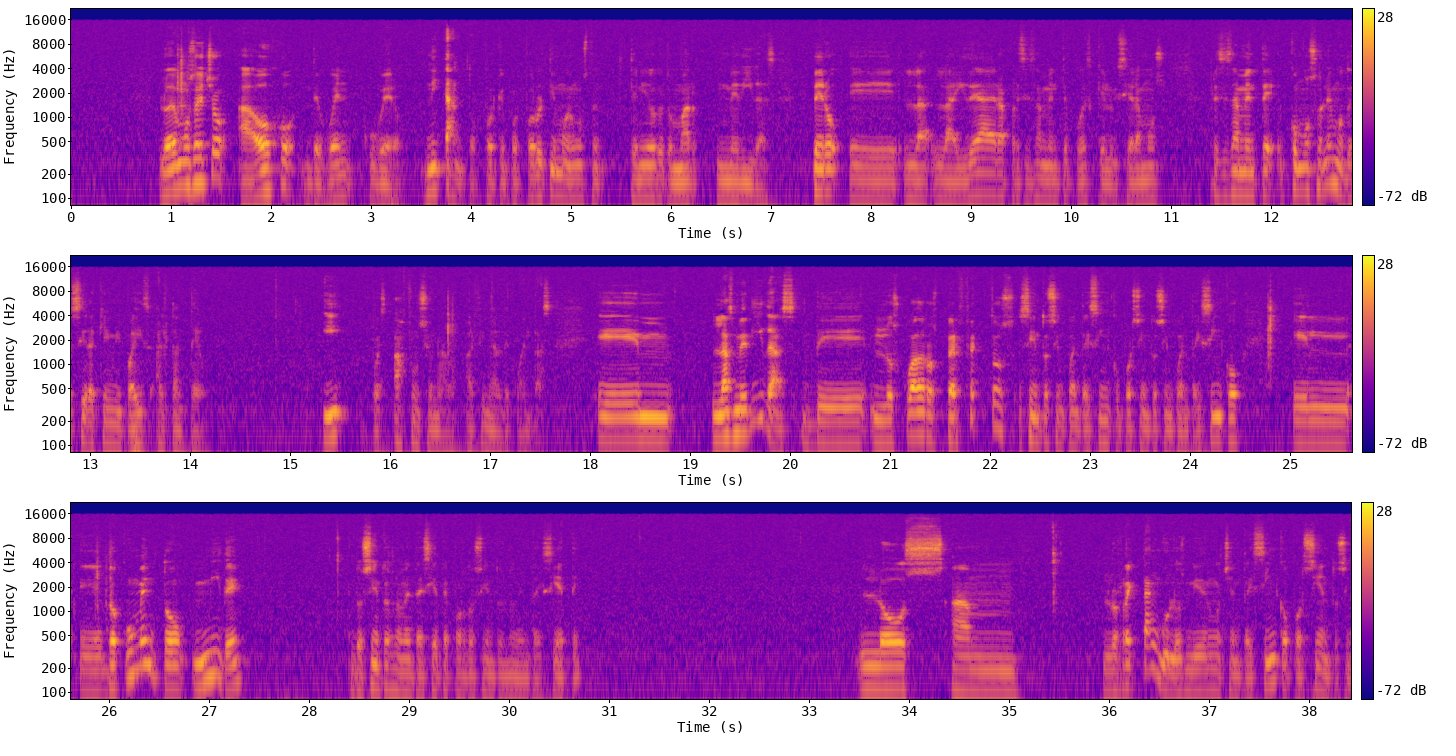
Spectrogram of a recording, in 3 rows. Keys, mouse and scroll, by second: 2.8 alt+Tab, 20.2 click, 22.1 click, 27.3 ctrl+shift+d, 29.0 click, 32.7 click, 34.3 click.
